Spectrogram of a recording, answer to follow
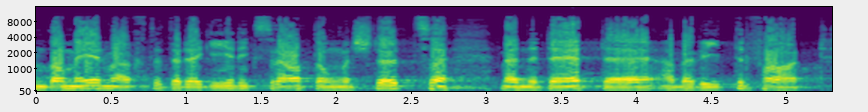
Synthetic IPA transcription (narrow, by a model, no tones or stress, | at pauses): ʊndomeːɾmɑχt̪dərːɛɡiːəɾɪksɾaːtʊŋəɾʃtʏt͡sə | ʋɛnɛɾdɛɾtɛːʔɛbəʋiːtəɾfaːɾt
